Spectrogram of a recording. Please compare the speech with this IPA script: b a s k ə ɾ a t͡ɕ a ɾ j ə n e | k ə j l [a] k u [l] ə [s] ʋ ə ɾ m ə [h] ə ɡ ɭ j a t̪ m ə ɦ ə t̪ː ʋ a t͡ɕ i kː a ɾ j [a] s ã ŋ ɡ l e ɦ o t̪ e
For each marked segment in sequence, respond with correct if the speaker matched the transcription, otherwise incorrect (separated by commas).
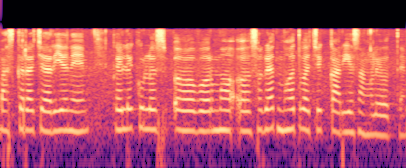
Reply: incorrect, correct, correct, incorrect, incorrect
